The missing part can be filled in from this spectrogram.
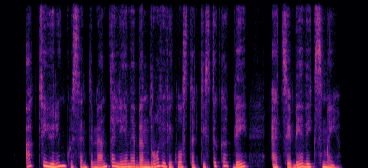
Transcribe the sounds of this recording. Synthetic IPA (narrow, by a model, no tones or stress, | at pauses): ɑːk̚t̪sʲɪjuːɾʲɪŋkuːsʲɛnʲt̪ʲɪmʲɛnˑt̪ɐlʲeːmʲeːbʲɛnd̪ɾoːʋʲuʋʲɛɪklˠoːsːt̪ɐt̪ʲɪsʲt̪ʲɪkɐbʲɛɪ | ɛt̪sʲebʲeːʋʲɛɪksmɐɪ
